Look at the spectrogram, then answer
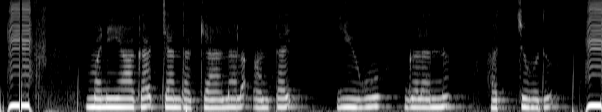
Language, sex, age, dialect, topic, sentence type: Kannada, female, 25-30, Dharwad Kannada, agriculture, statement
